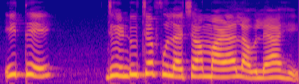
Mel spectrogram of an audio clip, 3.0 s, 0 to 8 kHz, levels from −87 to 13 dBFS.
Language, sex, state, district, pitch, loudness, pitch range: Marathi, female, Maharashtra, Solapur, 290 Hz, -10 LUFS, 270-345 Hz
